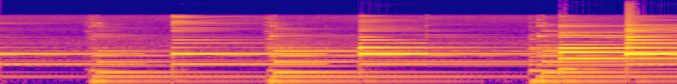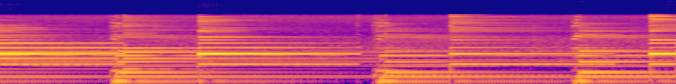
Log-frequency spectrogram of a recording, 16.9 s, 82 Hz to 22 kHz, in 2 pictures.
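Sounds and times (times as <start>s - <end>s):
slow acoustic guitar piece: 0.0s - 16.9s.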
